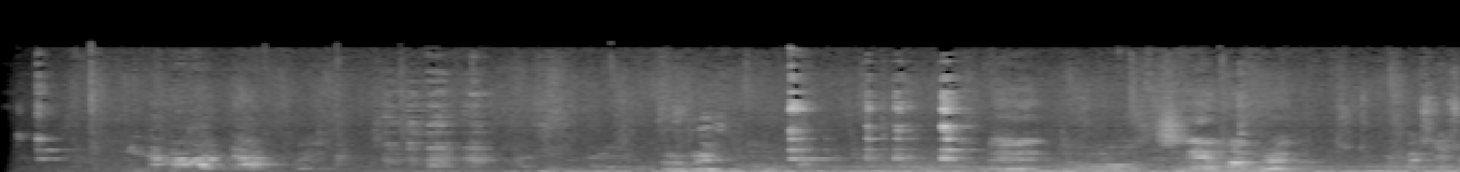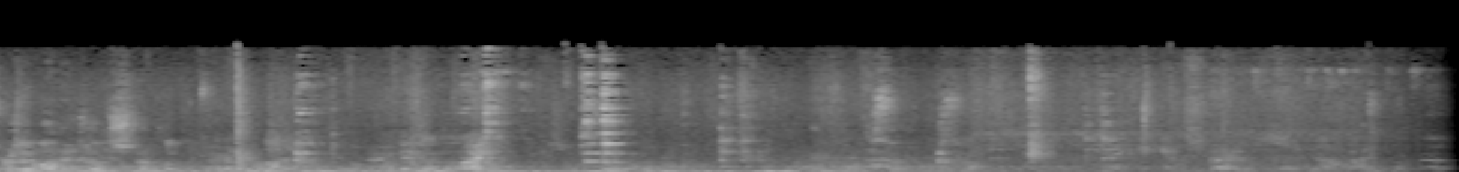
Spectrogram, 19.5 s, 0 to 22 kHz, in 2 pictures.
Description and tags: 0396 Subway over restaurant
Subway over the restaurant. People talking in Japanese. Cutlery.
20120807
subway, cutlery, japan, field-recording, tokyo, restaurant, japanese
